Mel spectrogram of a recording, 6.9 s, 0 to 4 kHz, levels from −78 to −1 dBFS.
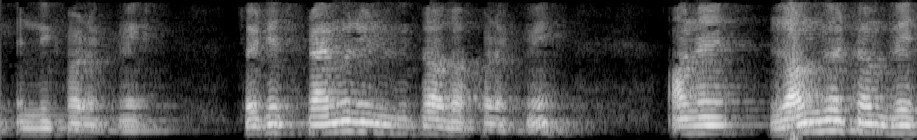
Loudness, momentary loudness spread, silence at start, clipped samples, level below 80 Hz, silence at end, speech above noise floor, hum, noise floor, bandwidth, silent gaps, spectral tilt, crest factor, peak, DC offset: -18 LUFS; 12 LU; 0 s; under 0.1%; -52 dBFS; 0 s; 36 dB; none; -53 dBFS; 4 kHz; none; -10.5 dB/octave; 18 dB; 0 dBFS; under 0.1%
